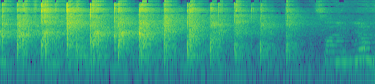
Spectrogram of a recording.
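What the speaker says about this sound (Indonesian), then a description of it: "Beri aplaus." Rhythmic group clapping fills an Indonesian classroom, with steady claps in unison for about three seconds before fading under a voice.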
